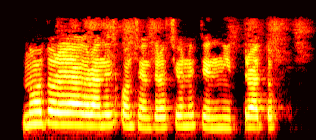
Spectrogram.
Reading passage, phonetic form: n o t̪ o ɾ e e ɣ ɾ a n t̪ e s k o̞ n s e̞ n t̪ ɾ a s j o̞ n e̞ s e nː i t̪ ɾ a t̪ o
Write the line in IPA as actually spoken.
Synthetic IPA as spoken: n o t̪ o ɾ e a ɣ ɾ a n d̪ e s k o̞ n s e̞ n t̪ ɾ a s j o̞ n e̞ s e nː i t̪ ɾ a t̪ o

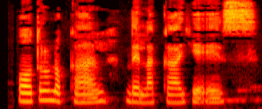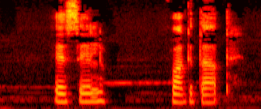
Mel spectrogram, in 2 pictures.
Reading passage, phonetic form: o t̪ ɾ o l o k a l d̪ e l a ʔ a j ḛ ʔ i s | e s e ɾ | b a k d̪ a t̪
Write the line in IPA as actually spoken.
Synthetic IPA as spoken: o t̪ ɾ o l o k a l d̪ e l a k a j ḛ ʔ e s | e s e l | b a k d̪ a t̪

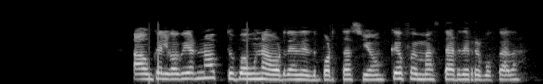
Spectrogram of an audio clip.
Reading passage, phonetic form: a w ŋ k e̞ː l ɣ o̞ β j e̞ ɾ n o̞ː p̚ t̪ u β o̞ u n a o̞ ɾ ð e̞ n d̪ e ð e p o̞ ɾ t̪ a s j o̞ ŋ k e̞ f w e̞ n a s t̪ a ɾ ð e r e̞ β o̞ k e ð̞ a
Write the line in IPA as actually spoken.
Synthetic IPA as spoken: a w ŋ k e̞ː l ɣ o̞ β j e̞ ɾ n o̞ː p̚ t̪ u β o̞ u n a o̞ ɾ ð e̞ n d̪ e ð e p o̞ ɾ t̪ a s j o̞ ŋ k e̞ f w e̞ m a s t̪ a ɾ ð e r e̞ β o̞ k a ð̞ a

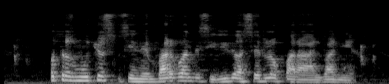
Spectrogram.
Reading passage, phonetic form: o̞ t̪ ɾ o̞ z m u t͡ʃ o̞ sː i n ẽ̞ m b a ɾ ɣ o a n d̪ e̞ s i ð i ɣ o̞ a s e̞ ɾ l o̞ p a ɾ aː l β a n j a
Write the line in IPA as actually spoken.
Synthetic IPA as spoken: o̞ t̪ ɾ o̞ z m u t͡ʃ o̞ sː i n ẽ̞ m b a ɾ ɣ o a n d̪ e̞ s i ð i ð o̞ a s e̞ ɾ l o̞ p a ɾ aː l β a n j a

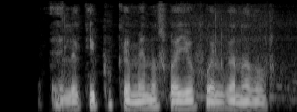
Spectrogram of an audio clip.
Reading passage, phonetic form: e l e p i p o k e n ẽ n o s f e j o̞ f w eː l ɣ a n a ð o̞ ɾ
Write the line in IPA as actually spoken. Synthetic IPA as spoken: e l e k i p o k e m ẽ n o s f a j o̞ f w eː l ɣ a n a ð o̞ ɾ

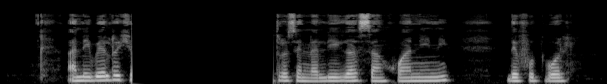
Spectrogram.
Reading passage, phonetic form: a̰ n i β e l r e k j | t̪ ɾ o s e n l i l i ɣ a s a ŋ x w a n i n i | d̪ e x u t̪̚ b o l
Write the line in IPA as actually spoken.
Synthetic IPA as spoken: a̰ n i β e l r e x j | t̪ ɾ o s e n l a l i ɣ a s a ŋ x w a n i n i | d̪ e f u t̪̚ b o l

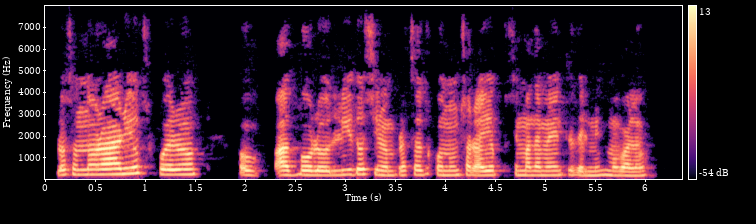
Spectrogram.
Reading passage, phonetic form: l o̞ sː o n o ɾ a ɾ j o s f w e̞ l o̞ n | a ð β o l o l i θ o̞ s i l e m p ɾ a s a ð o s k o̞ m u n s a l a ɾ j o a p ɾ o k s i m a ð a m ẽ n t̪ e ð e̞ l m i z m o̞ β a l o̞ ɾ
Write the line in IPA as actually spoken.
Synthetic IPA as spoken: l o̞ s o n o ɾ a ɾ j o s f w e̞ ɾ o̞ n | a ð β o l o l i ð o̞ s i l e m p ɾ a s a ð o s k o̞ n u n s a l a ɾ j o a p ɾ o k s i m a ð a m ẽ n t̪ e ð e̞ l m i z m o̞ β a l o̞ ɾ

